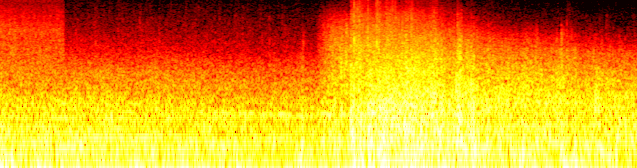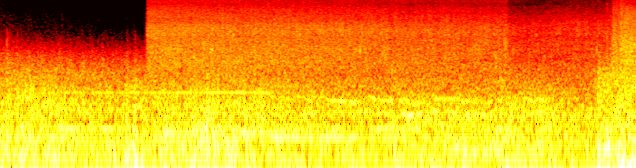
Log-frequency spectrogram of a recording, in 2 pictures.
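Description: Strong wind roars and rumbles.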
